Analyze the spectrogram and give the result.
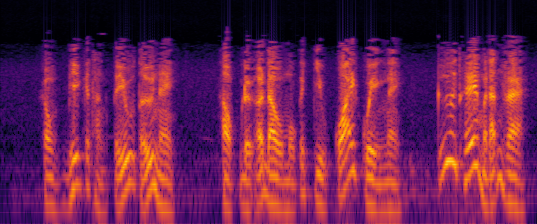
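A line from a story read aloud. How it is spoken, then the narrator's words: Muttered, angry yet amused. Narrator (Vietnamese): Lương Tử Ông vừa tức giận vừa buồn cười, mắng thầm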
